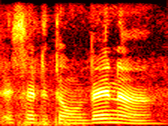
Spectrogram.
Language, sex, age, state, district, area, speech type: Nepali, female, 45-60, West Bengal, Darjeeling, rural, spontaneous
